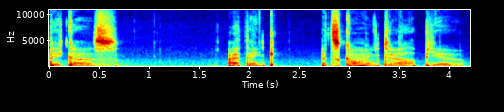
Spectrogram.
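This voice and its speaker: An ASMR creator, a man, whispers a pep talk in a breathy, unvoiced voice, sounding encouraging and reflective. His delivery is slow, with a bright, forceful tone.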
